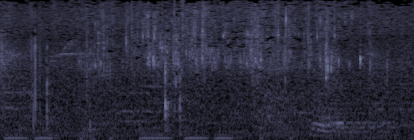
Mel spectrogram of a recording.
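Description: Water poured from small glass beakers onto potting soil in plastic pots, a faint trickle and splash.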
